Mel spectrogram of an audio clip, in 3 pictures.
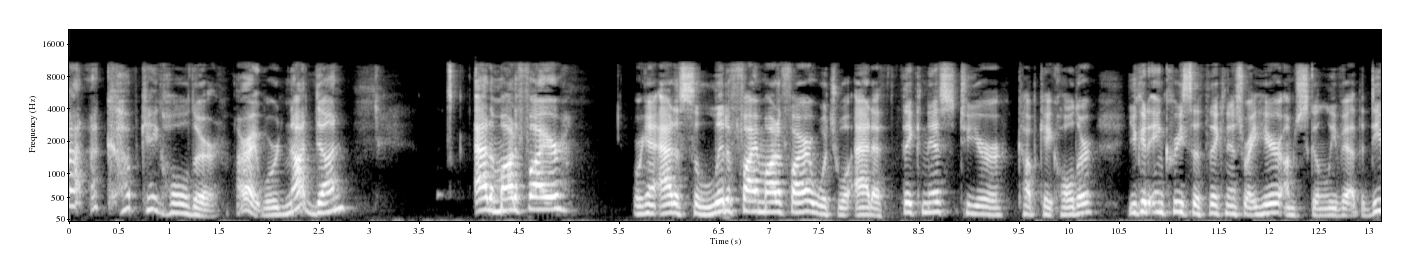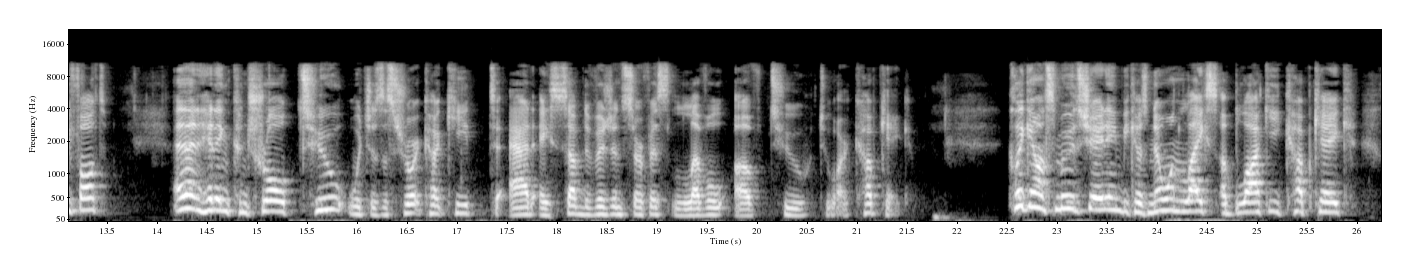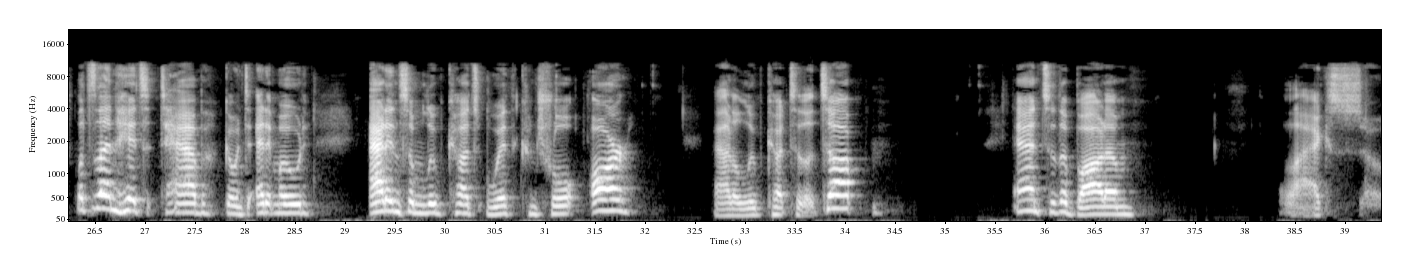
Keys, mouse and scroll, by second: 1.3 click, 4.1-6.6 drag, 15.6 ctrl+2, 22.9 click, 27.2 Tab, 31.5 ctrl+r, 35.6 ctrl+r.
